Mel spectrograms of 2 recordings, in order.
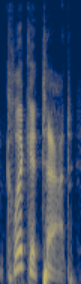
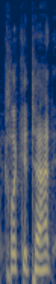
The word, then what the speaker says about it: Klickitat: I pronounce that right. Hold on. Klickitat Ape. Have you ever heard of the Klickitat Ape?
